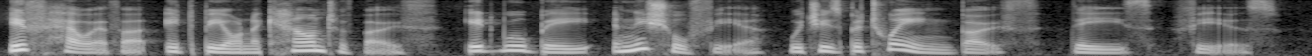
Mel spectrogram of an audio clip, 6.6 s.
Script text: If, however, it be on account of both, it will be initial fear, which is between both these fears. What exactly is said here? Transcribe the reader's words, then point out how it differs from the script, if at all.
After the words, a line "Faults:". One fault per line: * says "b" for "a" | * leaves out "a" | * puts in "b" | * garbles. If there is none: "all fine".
If, however, it be on account of both, it will be initial fear, which is between both these fears.
Faults:
all fine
